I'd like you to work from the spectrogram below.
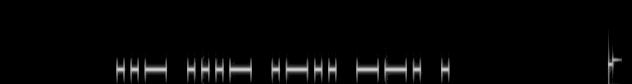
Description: Morse code, heard as a keyed tone, about 17 wpm, 700 Hz. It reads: UVLGE
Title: Code Groups - 5 Letter:Numbers - 17wpm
